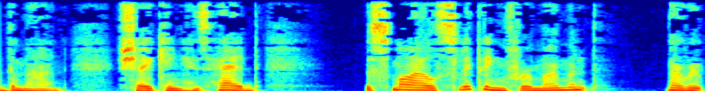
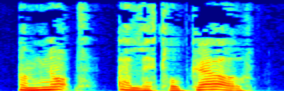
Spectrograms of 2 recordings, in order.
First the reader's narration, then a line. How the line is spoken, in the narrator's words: Hal said through gritted teeth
